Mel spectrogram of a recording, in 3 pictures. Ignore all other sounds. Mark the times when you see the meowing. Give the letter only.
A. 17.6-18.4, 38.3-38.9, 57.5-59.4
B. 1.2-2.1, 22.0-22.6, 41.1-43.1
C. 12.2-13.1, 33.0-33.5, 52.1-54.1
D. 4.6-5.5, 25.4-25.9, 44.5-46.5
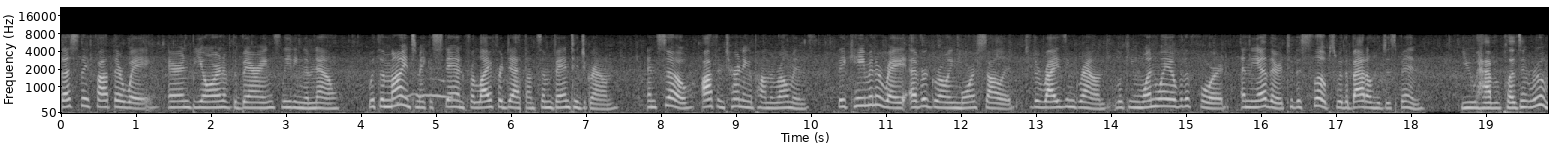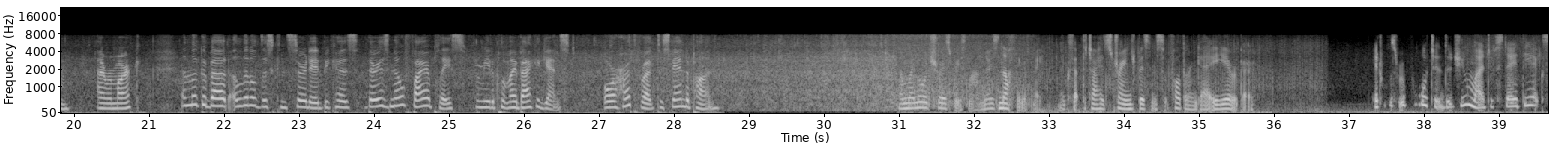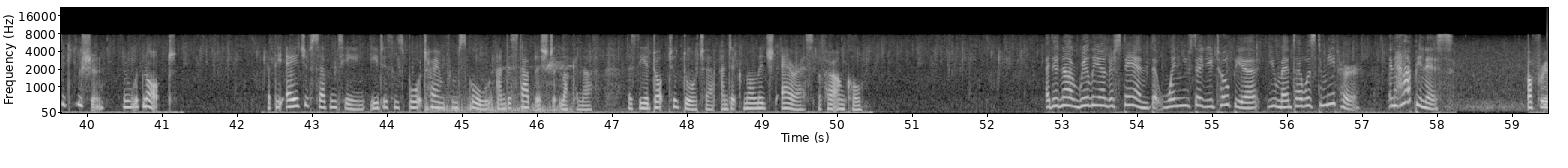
D.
